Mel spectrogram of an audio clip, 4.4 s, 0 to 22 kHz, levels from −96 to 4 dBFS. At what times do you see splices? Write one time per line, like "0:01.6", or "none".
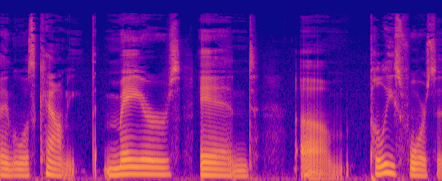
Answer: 0:00.9
0:01.9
